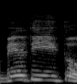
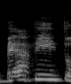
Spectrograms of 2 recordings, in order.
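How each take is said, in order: First: ব্যতীত as "betito"; closed e vowel. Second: ব্যতীত wrongly opened to "byatito"; common mispronunciation. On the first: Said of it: "তাহলে এটা আমরা কি বলবো". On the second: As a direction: say ব্যতীত with an open æ first vowel. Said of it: "আমরা অনেকে ভুল করে বলি". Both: Shown as a demonstration.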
